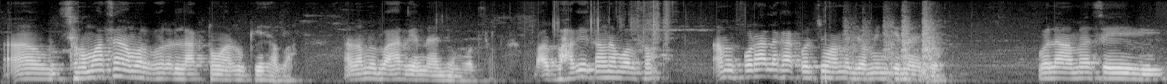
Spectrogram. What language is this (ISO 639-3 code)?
ori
